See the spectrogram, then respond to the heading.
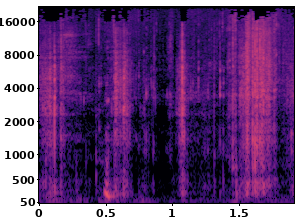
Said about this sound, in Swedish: Jag hoppas att mitt knaper hörs. Knaprigt kex med lite mjölkchoklad på.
